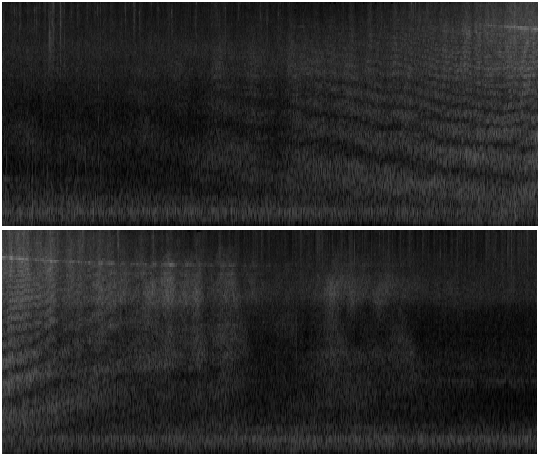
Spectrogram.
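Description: Aeroplane flying over, its engine noise swelling to the loudest about halfway through and then fading, with the whooshing, phasing sweep of a passing overhead flight.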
